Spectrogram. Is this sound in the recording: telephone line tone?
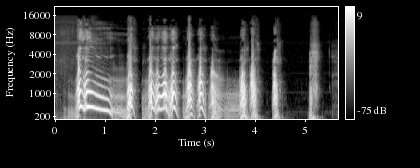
no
